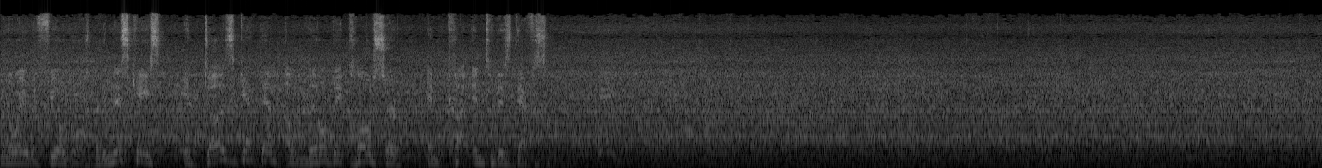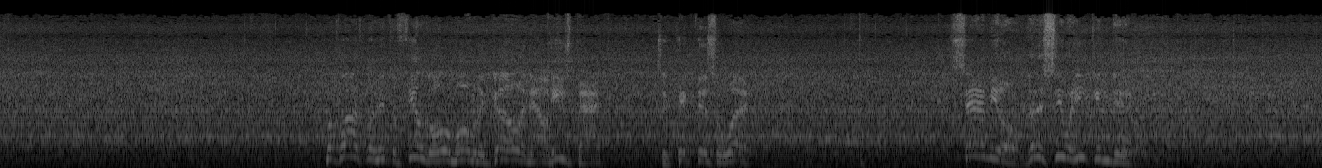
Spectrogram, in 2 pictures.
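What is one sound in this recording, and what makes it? A large stadium crowd cheers and murmurs steadily.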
